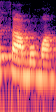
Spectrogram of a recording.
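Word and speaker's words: psammoma: calcifications are also present what do you mean by samom the p is silent the samom calcification is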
